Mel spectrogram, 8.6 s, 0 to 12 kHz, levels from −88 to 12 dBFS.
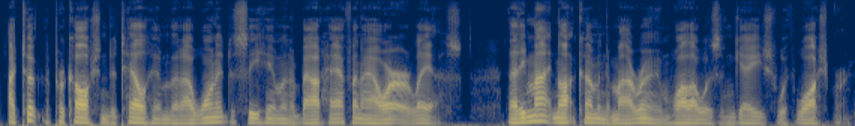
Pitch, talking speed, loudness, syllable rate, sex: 100 Hz, 240 wpm, -20 LUFS, 5.6 syllables/s, male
